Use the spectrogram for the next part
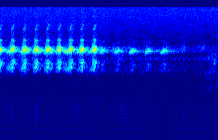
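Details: Night chorus of a tree frog at a pond in north-east Italy, mid-April: about nine quick, loud pulsed croaks in one second, then fading softer pulses as a mole cricket's steady trill carries on.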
